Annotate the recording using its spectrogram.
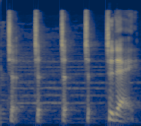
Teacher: this is always with a schwa don't make the u vowel make it much faster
